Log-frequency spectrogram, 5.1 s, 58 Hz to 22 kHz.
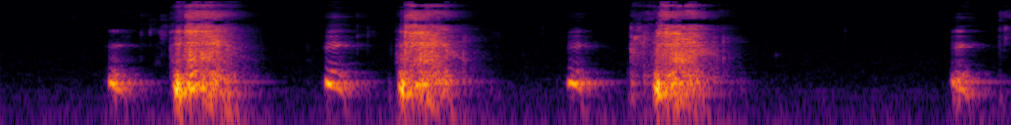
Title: allergy sneezing 2 #sneeze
